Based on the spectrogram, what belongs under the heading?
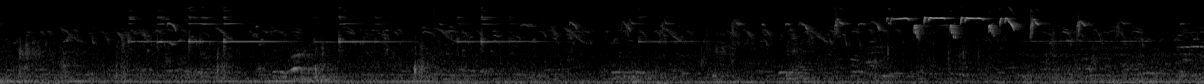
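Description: Small birds chirping and twittering: rapid high chirps that fall in pitch, and a louder flurry about nine seconds in. A thin, steady high note repeats about once a second, and a low hum runs beneath.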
